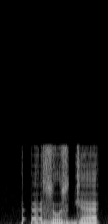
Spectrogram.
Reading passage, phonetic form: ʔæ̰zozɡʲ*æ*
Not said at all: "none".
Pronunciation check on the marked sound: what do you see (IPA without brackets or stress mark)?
æ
